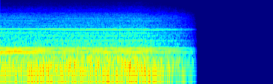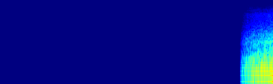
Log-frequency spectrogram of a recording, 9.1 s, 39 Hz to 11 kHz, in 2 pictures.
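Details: 2005 Ford F-150 while driving, 9.75-inch ring gear, 3.73 ratio: steady high whine over road noise holding its pitch, then cutting out; worn rear differential, later rebuilt.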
